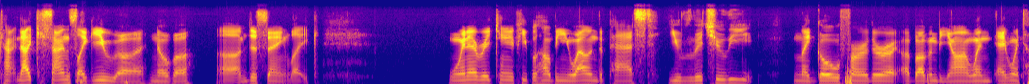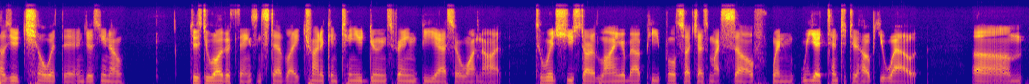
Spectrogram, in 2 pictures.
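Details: Adult male speaker; typical speech.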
